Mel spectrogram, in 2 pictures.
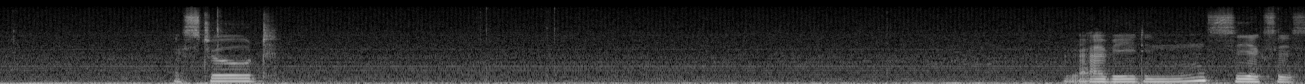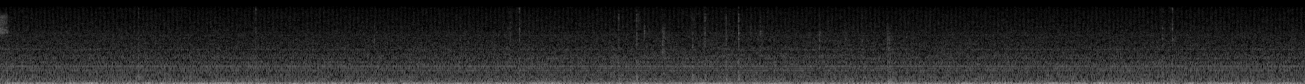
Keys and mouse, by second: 1.8 e, 4.8-6.5 drag, 8.9-10.6 drag, 14.1 z, 14.5-17.3 drag, 18.2-20.0 drag, 20.1-21.7 right drag, 21.6 KP_1, 22.0 z, 24.7-26.1 drag.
